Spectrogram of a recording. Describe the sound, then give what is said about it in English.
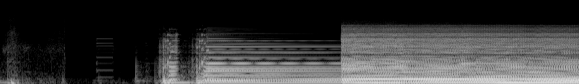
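Electric guitar through a fuzz pedal: a few sparse picked notes, then a thick, distorted sustained chord rings out from about two seconds and grows louder and brighter partway through, fuzzy and buzzing to the end. “Let's try the fuzz and see if that's on the dry signal or not.”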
